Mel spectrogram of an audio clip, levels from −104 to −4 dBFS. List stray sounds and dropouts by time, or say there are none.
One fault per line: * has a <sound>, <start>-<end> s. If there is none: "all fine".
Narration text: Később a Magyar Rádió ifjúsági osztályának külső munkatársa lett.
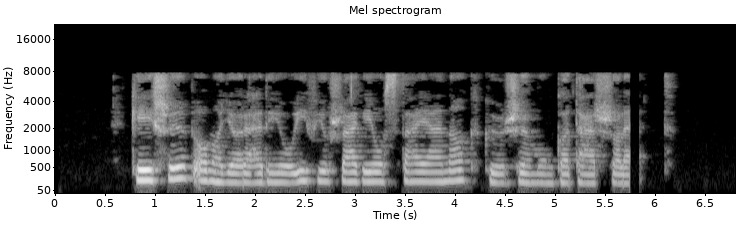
* has a dropout, 5.7-5.8 s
